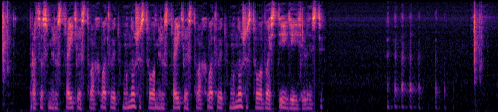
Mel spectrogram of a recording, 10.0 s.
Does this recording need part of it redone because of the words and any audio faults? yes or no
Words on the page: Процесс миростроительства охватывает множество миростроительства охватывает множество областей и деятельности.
yes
